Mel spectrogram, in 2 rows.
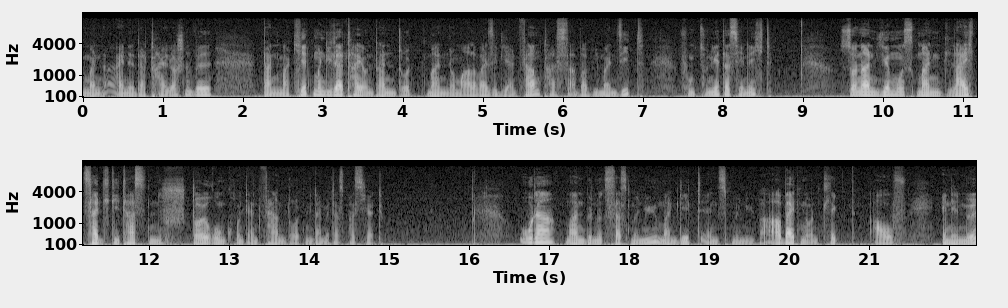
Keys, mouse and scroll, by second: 2.3-3.4 drag, 4.6 Delete, 12.8 ctrl+Delete, 15.8 click, 17.7 click.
